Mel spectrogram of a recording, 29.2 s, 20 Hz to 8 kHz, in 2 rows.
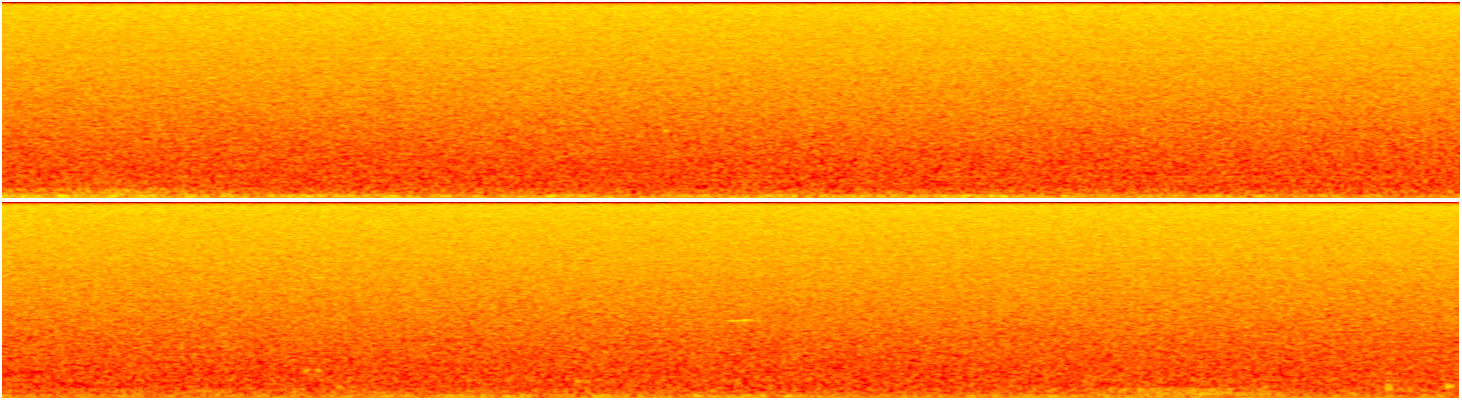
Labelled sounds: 21.9	22.1	humpback whale, 1.2 to 1.3 kHz

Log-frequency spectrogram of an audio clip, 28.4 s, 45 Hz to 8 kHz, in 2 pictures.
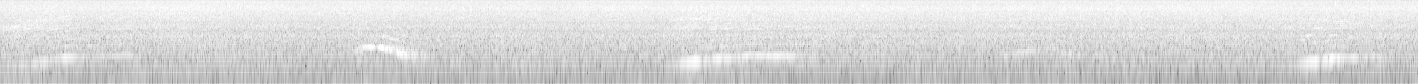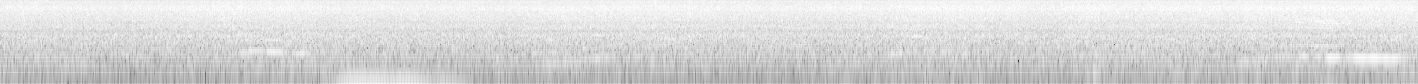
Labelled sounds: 27.3	27.7	humpback whale, 1.8 to 2.2 kHz

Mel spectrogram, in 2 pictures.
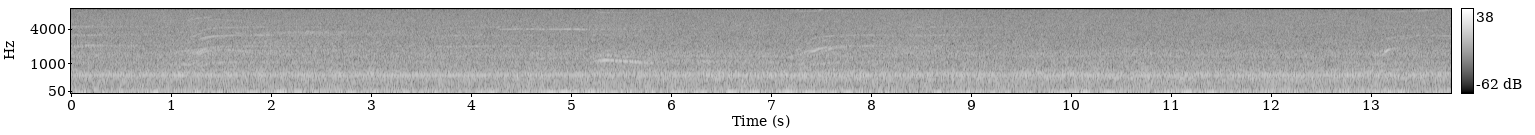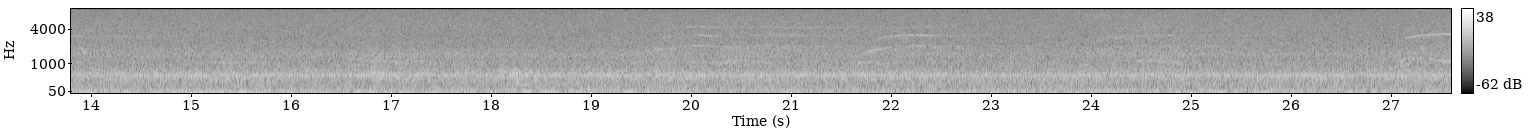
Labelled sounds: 7.2	8.0	killer whale, southern resident, 0.96 to 3.2 kHz
19.6	20.6	killer whale, southern resident, 1.0 to 8.0 kHz
21.6	22.4	killer whale, southern resident, 0.97 to 4.2 kHz

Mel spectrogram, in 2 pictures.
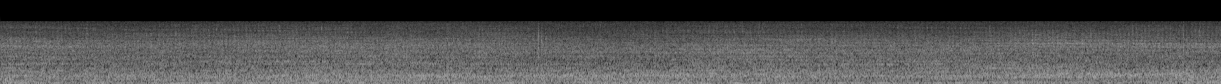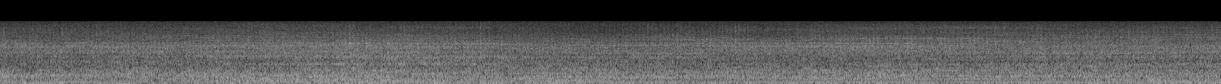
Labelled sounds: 22.0	22.3	vessel noise, 3.8 to 4.0 kHz

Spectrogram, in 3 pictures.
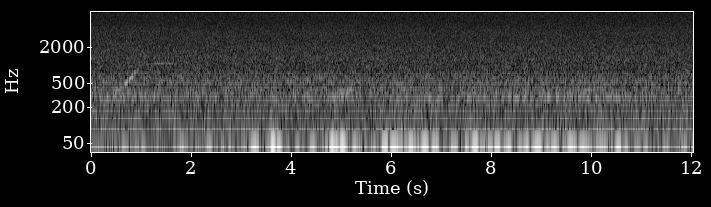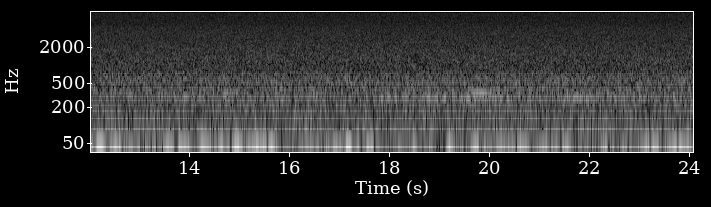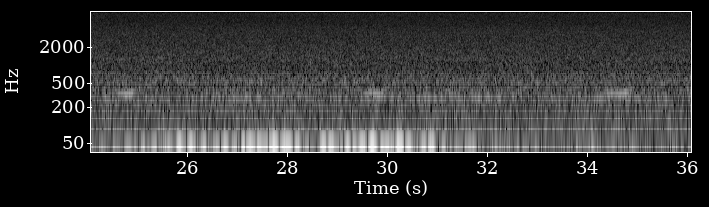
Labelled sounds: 1.2	1.5	humpback whale, 1.0 to 1.1 kHz

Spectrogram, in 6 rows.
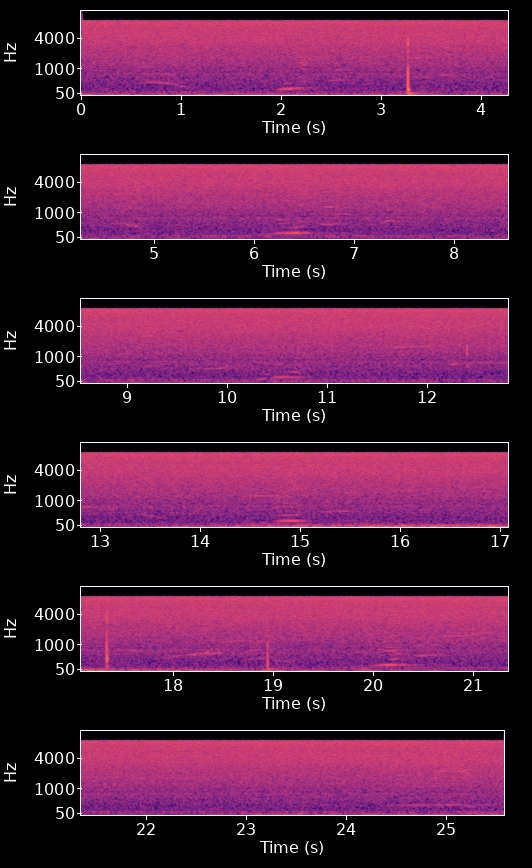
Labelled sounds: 18.5	18.7	humpback whale, 1.1 to 1.3 kHz
20.7	21.1	humpback whale, 1.5 to 1.8 kHz

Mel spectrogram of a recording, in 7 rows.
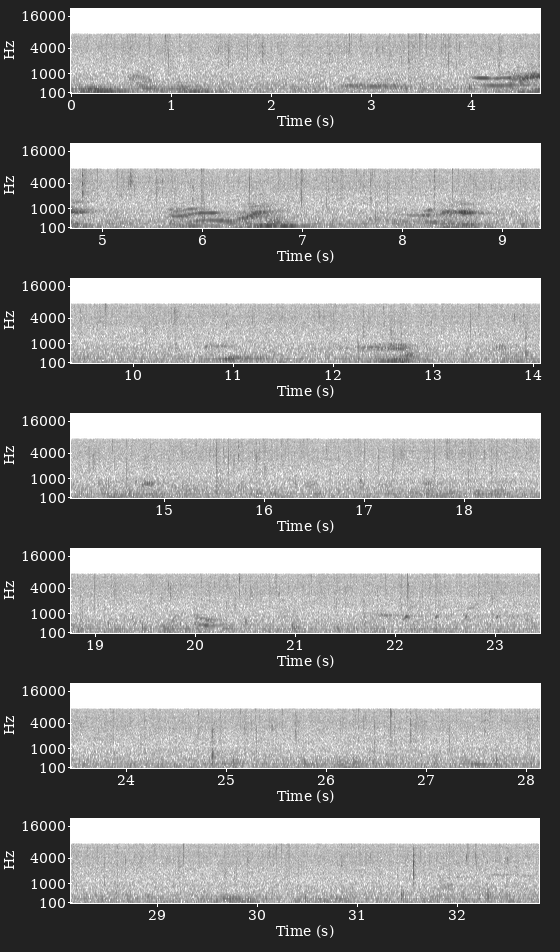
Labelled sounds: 4.3	4.9	humpback whale, 0.78 to 1.1 kHz
5.7	6.0	humpback whale, 0.81 to 1.1 kHz
8.4	8.8	humpback whale, 0.78 to 0.97 kHz
12.2	12.7	humpback whale, 0.78 to 1.0 kHz
21.8	22.1	humpback whale, 0.81 to 1.0 kHz

